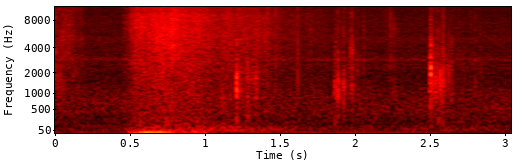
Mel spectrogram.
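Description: Footsteps rustling through bushes along a gloomy forest trail in the video game Death Mark, a brushing swish followed by a few scattered light steps nearby, heard without talk.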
